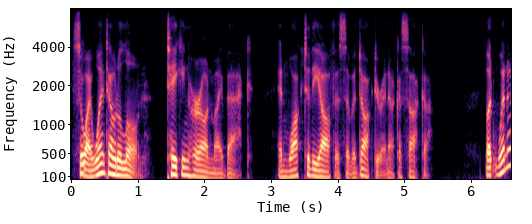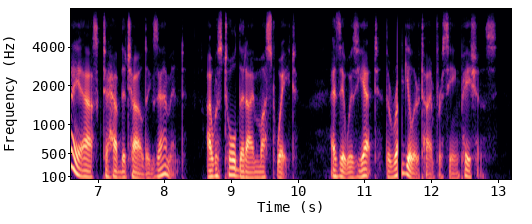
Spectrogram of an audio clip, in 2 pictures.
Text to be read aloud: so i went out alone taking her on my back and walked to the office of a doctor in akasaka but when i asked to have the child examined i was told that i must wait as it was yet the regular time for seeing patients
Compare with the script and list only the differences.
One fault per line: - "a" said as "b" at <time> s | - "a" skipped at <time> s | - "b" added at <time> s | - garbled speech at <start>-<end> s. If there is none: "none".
none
